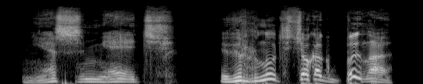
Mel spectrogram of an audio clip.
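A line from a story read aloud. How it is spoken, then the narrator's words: More menacing question. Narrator (Russian): Уже более грозным тоном спросил Павел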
